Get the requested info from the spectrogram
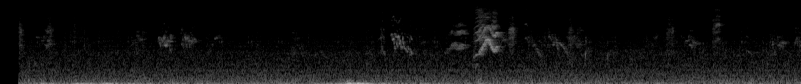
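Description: Budgerigar chirping in short, scattered high calls, the loudest cluster about five seconds in. A brief low thump about three and a half seconds in.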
